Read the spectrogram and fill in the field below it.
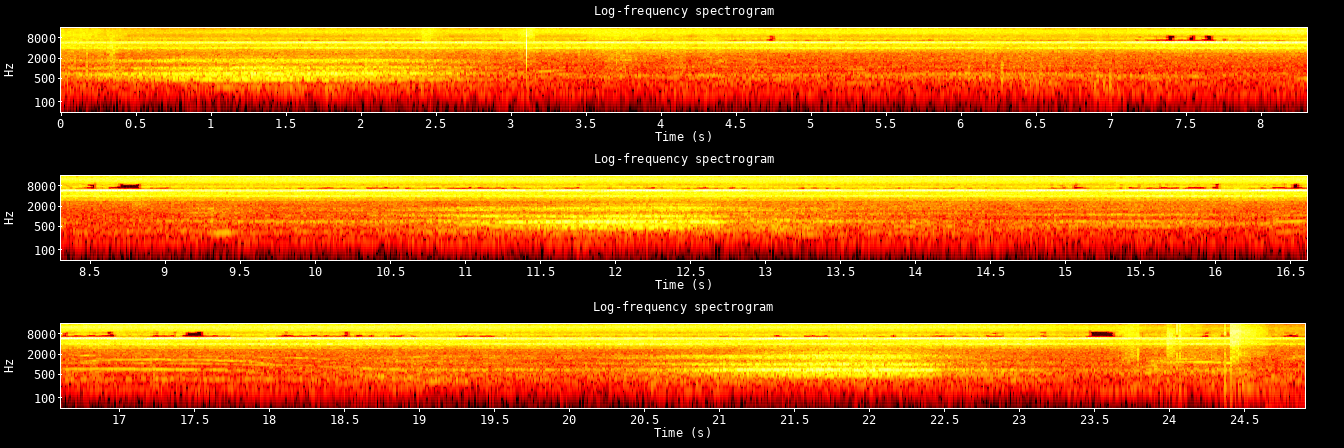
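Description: Small black, furry, long-tailed howler monkeys call from far off in a jungle: rising, swelling bursts of calls recur about every ten seconds, with a few wavering tonal cries between, over a constant high-pitched insect drone.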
